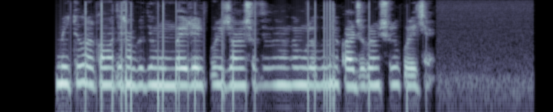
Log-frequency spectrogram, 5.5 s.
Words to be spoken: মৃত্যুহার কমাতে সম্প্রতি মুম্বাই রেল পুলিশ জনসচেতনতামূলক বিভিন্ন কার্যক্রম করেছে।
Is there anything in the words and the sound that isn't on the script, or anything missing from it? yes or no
yes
